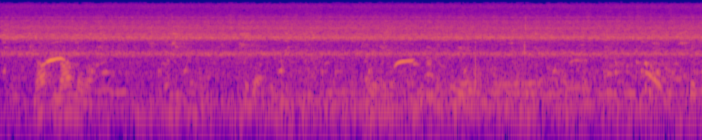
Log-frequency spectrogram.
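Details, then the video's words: Baby monkey Lucie, pitiful and hungry for milk, foaming at the mouth, cries in three brief arching, wavering squeals spaced a few seconds apart, over a steady loud hiss. "Lucie Very Pitiful Need Milk Crying foaming At The Mouth I Lovely Baby Monkey"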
